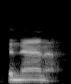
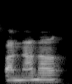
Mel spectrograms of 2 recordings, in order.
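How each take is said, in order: First: It is said with a North American accent. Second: It is said with a Spanish accent. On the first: "But then in North American it's banana" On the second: "Spanish it's banana"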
